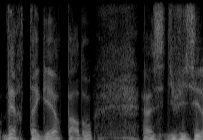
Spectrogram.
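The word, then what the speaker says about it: Vestager: qui est une danoise qui s'appelle margrethe verse vers sa guerre vers ta guerre pardon c'est difficile à prononcer a fait un travail vraiment sérieux c'est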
